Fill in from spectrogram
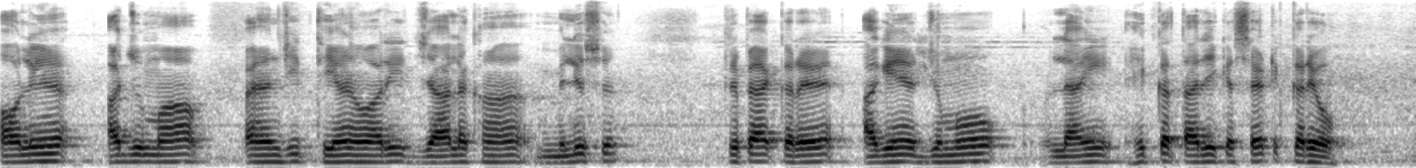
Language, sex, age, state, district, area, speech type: Sindhi, male, 30-45, Uttar Pradesh, Lucknow, urban, read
